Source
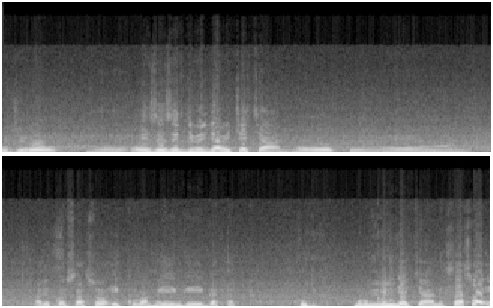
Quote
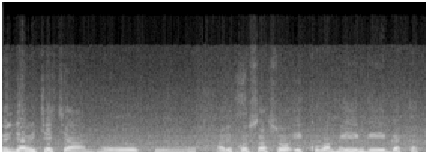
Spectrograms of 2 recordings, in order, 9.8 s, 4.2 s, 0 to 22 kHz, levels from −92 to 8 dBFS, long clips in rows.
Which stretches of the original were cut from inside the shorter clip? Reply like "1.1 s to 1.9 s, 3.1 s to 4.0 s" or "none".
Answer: 3.8 s to 4.9 s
